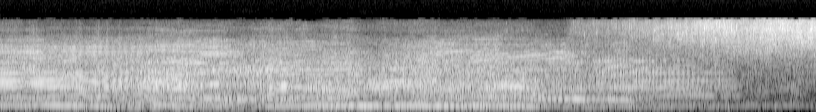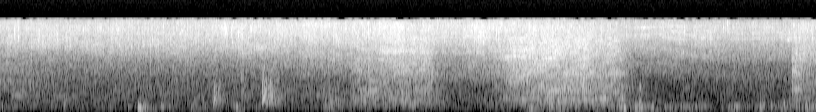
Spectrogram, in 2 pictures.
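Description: Cattle mooing, several calls overlapping, for the first five seconds or so. Then a steady sizzle of food frying, with a few faint clicks.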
